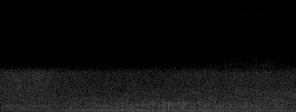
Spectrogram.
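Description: A helicopter drones steadily throughout, its engine hum and rotor throb forming a continuous, fairly loud rumble with a low tonal whine. No one speaks.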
